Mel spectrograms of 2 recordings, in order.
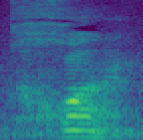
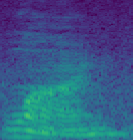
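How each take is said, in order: First: It starts with a breathy h sound. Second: It starts with an English j sound. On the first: The speaker calls it right. "the J is always pronounced the same. Ha" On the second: The speaker calls it wrong. "Not Juan"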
